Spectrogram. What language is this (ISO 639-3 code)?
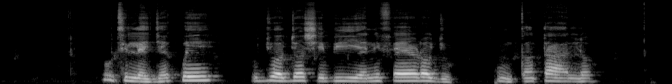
yor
